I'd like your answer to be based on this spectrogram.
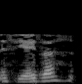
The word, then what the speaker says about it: Nicieza: Today we have Fabian Nicieza joining us. Did I say that correctly, Fabian? – Said it perfectly.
